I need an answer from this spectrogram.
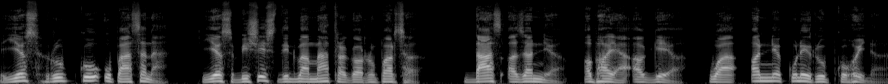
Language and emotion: Nepali, neutral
